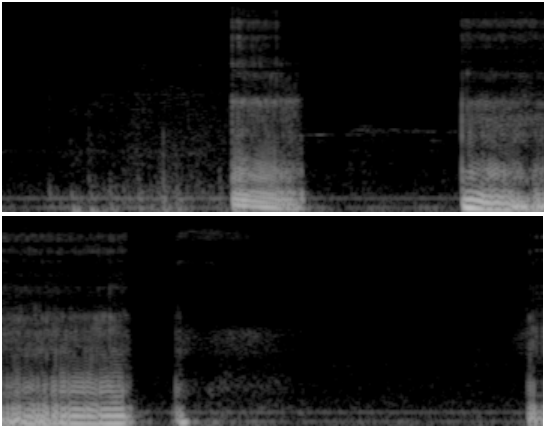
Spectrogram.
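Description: Two deep, rattling snores, one short and one long, then a brief snort, from a sleeping dog.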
